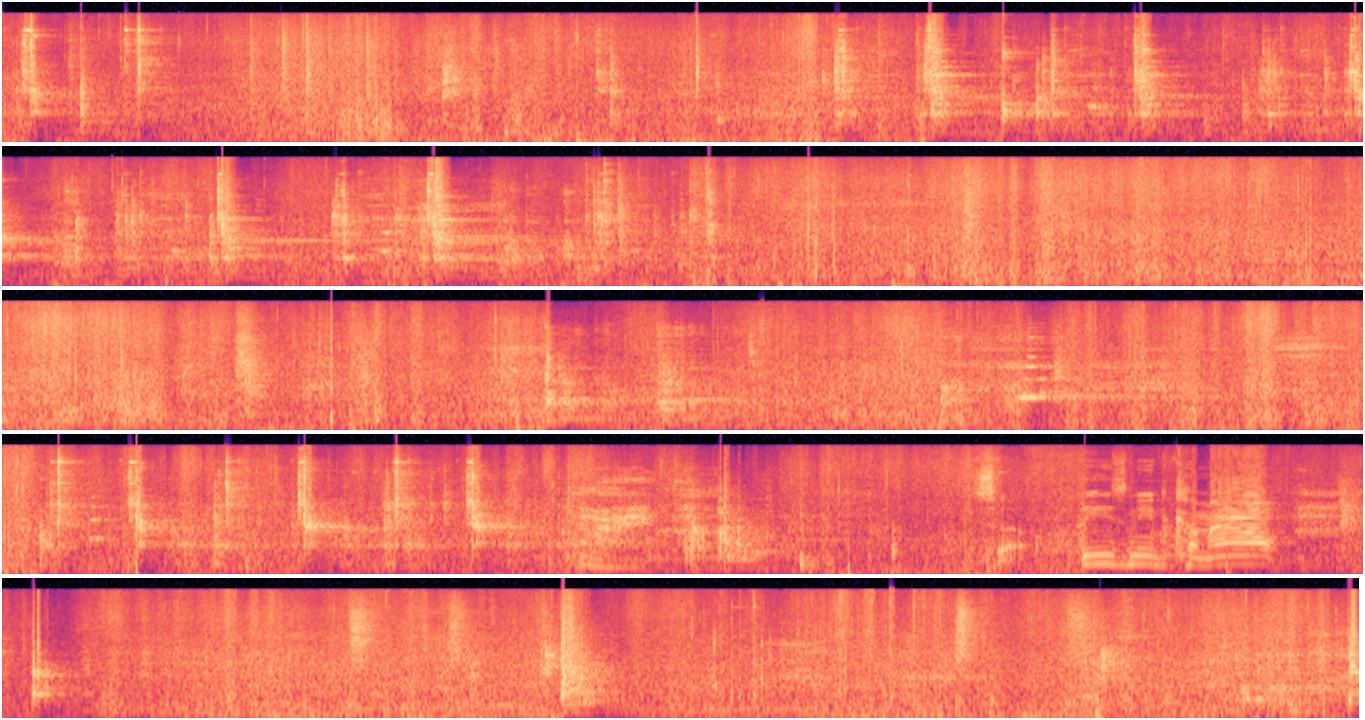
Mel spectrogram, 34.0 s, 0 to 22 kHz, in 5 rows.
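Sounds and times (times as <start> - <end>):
steel frame clanking and scraping: 0.0 - 25.4, 26.9 - 34.0
metal squeals: 4.1 - 10.4, 18.3 - 23.8.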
